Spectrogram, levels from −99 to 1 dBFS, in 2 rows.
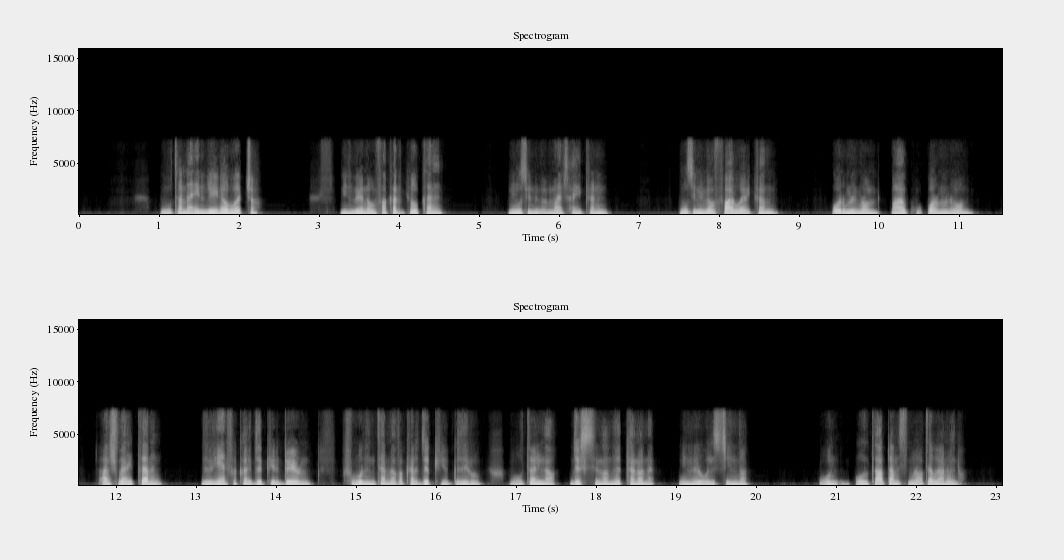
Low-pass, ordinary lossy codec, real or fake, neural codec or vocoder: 7.2 kHz; none; fake; codec, 16 kHz, 0.5 kbps, FreqCodec, larger model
